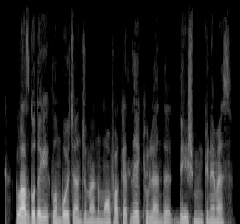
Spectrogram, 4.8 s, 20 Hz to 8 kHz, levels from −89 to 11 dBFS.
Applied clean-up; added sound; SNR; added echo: neural mask model Resemble Enhance denoiser.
